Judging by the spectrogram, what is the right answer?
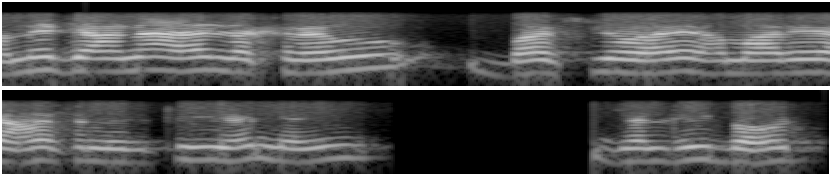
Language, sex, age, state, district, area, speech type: Hindi, male, 60+, Uttar Pradesh, Jaunpur, rural, conversation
